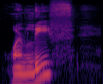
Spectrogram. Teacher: One leaf with the F sound with no voice.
